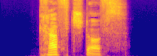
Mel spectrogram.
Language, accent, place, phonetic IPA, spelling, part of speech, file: German, Germany, Berlin, [ˈkʁaftˌʃtɔfs], Kraftstoffs, noun, De-Kraftstoffs.ogg
- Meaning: genitive singular of Kraftstoff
